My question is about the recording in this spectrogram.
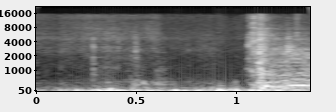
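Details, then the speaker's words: John Deere Model A tractor, diesel-smelling fuel, in cold weather: low rumbling crank catches after about a second, then a rough steady run settles; starts and keeps running. "come on come on let's try it again there we go well success it is finally running"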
